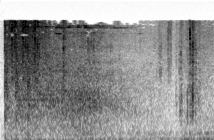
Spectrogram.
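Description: Rapid automatic gunfire from a Chinese assault rifle in a video game, a loud, dense volley of shots that runs for about two seconds.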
